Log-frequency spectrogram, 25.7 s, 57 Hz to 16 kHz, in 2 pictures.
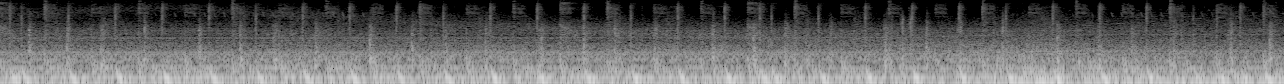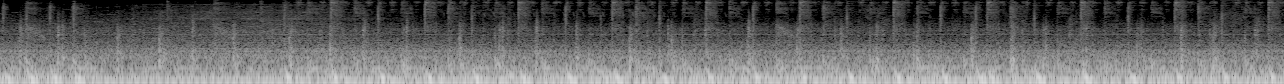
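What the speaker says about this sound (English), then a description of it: "It's a 71 Chevelle SS LS6" A 1971 Chevelle SS LS6 with a 4-speed rumbles continuously, a deep steady V8 drone with dense low-end pulsing that holds at a constant loudness throughout.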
